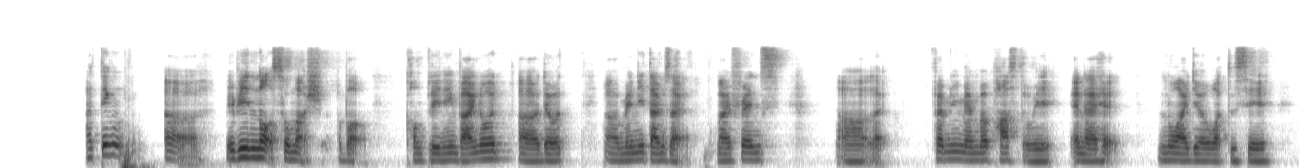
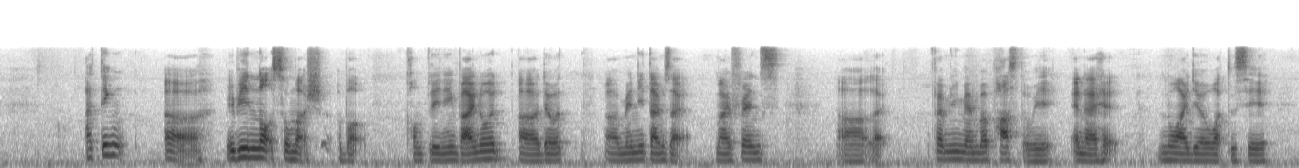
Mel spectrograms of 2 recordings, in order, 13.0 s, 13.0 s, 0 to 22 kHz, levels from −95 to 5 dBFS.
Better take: second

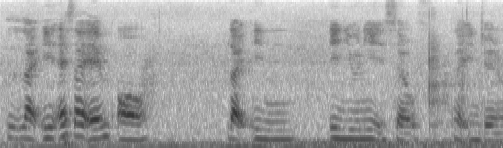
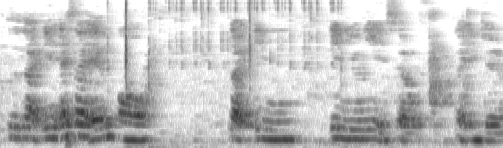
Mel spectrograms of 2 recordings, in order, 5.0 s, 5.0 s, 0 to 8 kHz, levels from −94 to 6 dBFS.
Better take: first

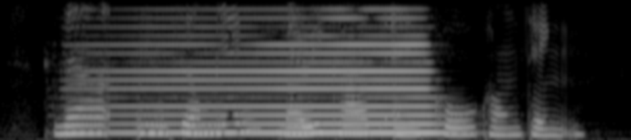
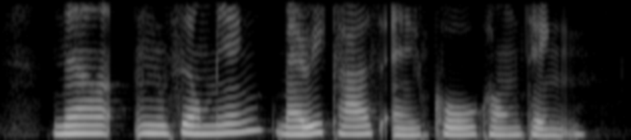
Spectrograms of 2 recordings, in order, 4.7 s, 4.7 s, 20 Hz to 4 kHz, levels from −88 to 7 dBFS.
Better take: second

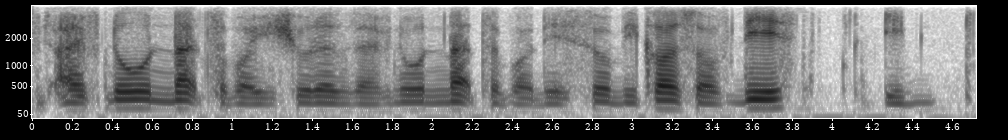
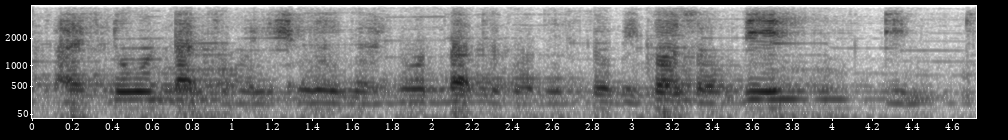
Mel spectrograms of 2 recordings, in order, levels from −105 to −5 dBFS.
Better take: first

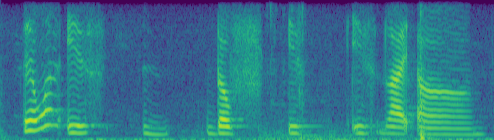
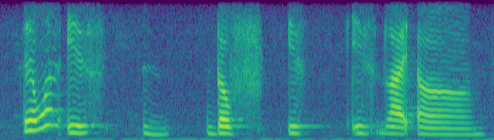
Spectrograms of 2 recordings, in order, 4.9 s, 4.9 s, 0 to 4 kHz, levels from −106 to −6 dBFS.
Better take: second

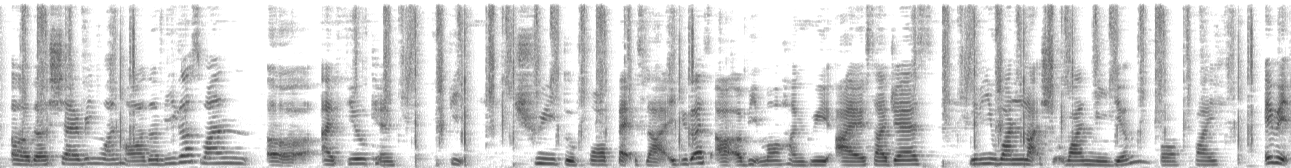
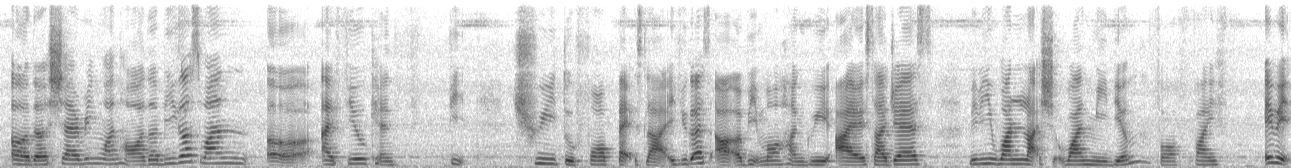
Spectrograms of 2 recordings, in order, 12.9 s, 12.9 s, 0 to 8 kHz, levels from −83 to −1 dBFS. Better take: second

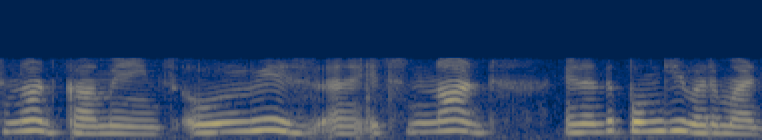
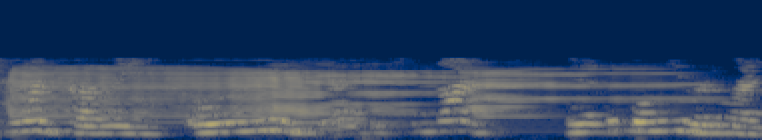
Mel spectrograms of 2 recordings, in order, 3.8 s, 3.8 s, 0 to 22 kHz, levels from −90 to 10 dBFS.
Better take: first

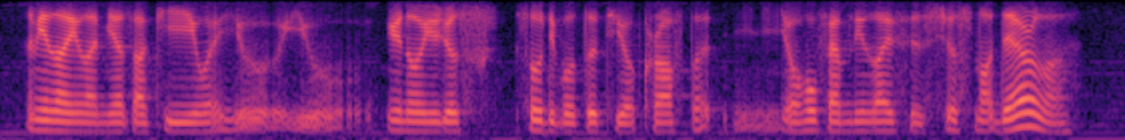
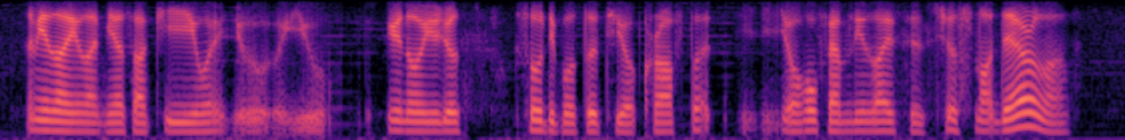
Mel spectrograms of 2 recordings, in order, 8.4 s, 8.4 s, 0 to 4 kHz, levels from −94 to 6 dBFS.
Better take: first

